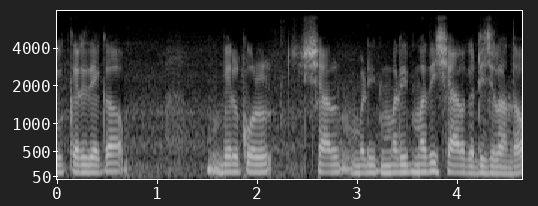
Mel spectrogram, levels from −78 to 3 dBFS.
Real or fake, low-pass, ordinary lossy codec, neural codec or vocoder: real; 7.2 kHz; none; none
